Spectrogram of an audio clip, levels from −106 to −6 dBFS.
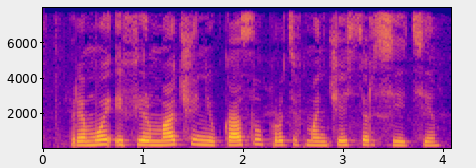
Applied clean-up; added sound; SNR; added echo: none; none; none; none.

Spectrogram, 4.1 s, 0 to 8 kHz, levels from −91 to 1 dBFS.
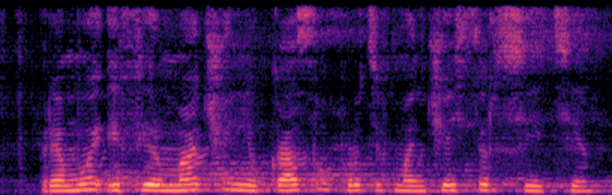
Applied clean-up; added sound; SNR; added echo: none; none; none; reverberation time 1.4 s.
